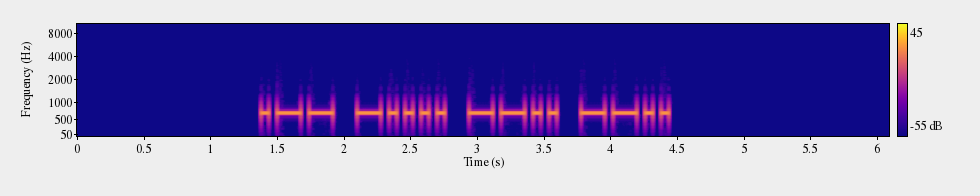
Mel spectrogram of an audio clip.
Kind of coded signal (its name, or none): Morse code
